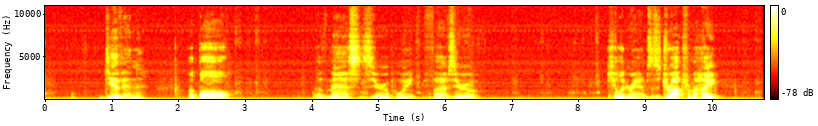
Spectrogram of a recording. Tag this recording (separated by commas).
Speech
